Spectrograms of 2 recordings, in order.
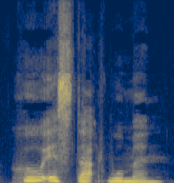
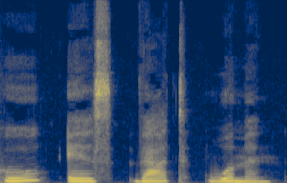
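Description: First: Said in the usual way. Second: Slow, careful question; slow reading. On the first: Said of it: "慢读一遍". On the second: Shown as a demonstration. Teacher reading the question slowly for students. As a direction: ask it slowly and clearly. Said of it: "好，慢读一遍。".

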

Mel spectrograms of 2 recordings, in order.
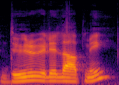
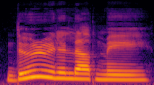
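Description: First: Said in the usual way. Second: Cutesy pleading question, last word drawn out; coquettish. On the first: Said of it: "这更正式一点的说法". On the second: Shown as a demonstration. Teacher shows how to ask when acting cute, coquettish. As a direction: wheedle it like a pouting sweetheart. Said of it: "比如在撒娇的时候".

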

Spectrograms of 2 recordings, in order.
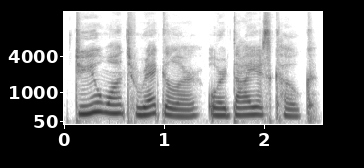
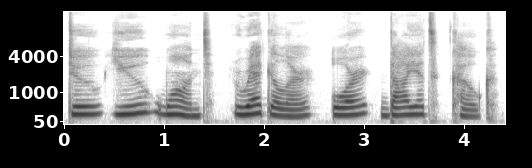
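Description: First: Said in the usual way. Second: Slow, even read-along. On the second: Shown as a demonstration. Teacher reading slowly for students to repeat. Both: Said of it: "跟着我慢读一遍".

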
